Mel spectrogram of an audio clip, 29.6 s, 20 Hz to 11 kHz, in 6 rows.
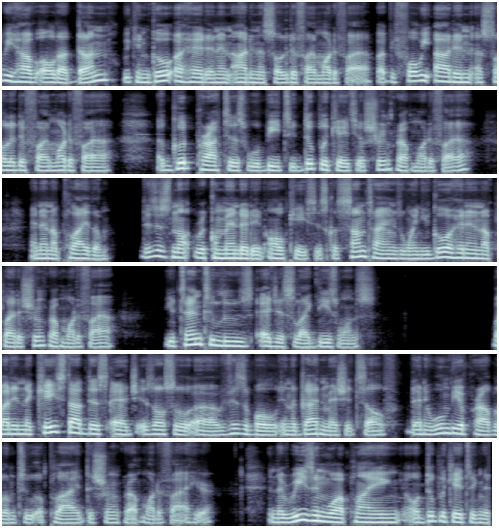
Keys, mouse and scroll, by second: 0.3-0.6 middle drag, 1.0 scroll down 1, 1.2 middle click, 1.6 middle click, 1.9-2.2 scroll up 2, 2.2 shift+middle drag, 3.1 middle drag, 3.5 shift+middle drag, 4.1 middle click, 5.0 shift+middle drag, 5.6 middle click, 6.1 shift+middle click, 8.5-9.5 drag, 9.8-10.3 scroll down 2, 10.3-10.7 scroll down 1, 15.1-15.4 shift+middle drag, 15.6 middle drag, 15.8 scroll up 1, 16.1-16.5 shift+middle drag, 16.7 Tab, 16.8-17.4 scroll up 1, 17.6 alt+click, 18.0 alt+shift+click, 18.4 alt+shift+click, 19.0 shift+middle click, 20.1 Tab, 20.8 Tab, 24.2 Tab, 26.9 scroll down 1, 27.3 shift+middle drag, 27.5 middle drag, 28.0 shift+middle drag.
